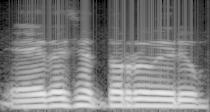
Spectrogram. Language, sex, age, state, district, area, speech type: Malayalam, male, 30-45, Kerala, Kozhikode, urban, spontaneous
